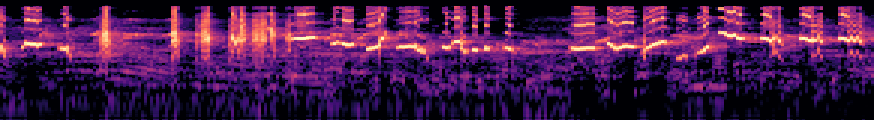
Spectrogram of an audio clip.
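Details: Oriental magpie-robin issuing a fighting challenge to a rival: dense, varied whistles and chattering notes, harsh rasping bursts near the start, then fast looping whistled phrases that rise and fall, about four notes each second.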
